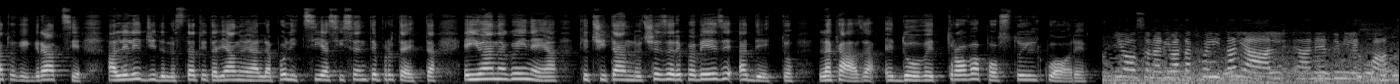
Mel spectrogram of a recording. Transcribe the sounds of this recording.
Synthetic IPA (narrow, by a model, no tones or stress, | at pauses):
t̪ok̟eɡɾat̪sːjealːeled͡ʒːid̪elːost̪aːt̪oit̪aljaːnoealːapolit̪siːasisɛnt̪epɾot̪ɛt̪ːaejoanːaɡwejnɛːa | k̟et͡ʃːit̪and̪ot͡ʃɛːzaɾepaveːzeʔad̪ːet̪ːo | lakaːza̰ɛd̪ːoːvet̪ɾɔːvapɔst̪oilkwɔːɾeiːosoːnoarːivaːt̪aːkwelːit̪aljalneld̪uemiːlaekːwat̪ː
